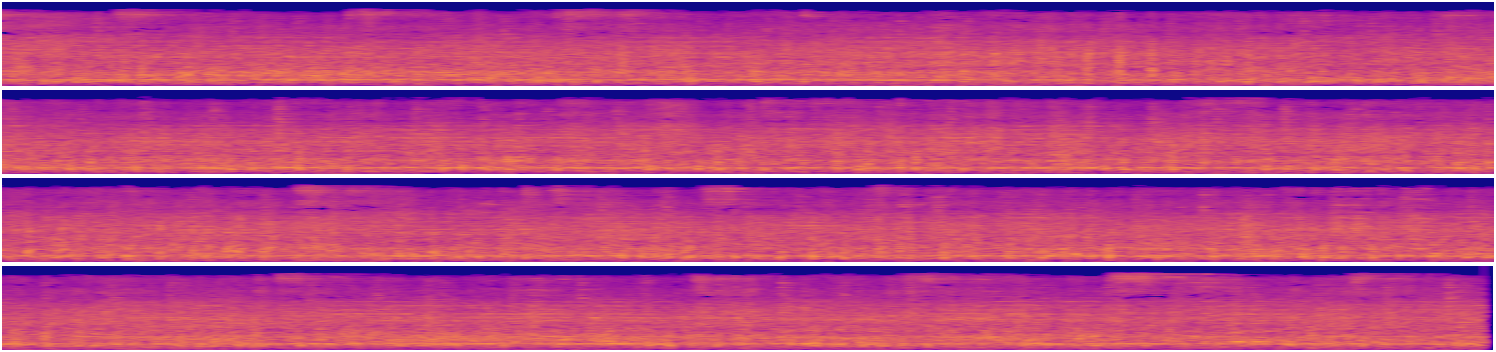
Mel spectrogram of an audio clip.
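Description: Covered hopper cars of a heavy grain train rolling past at speed, steel wheels clicking over the rail joints under a steady rumble of wheels on rail.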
